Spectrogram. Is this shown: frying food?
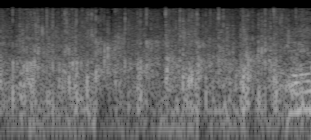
no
